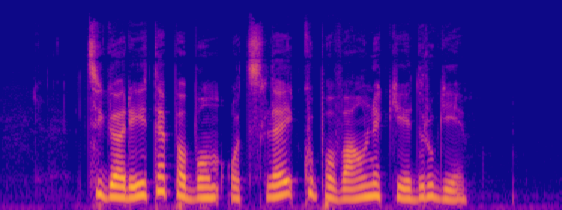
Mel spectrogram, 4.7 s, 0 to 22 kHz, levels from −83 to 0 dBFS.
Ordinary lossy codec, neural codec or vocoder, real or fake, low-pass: MP3, 96 kbps; none; real; 19.8 kHz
